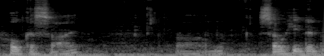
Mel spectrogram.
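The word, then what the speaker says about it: Hokusai: Um, first of all, I was pronouncing his name wrong. Of course, I was using the very westernized pronunciation. It's really Hokasai.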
